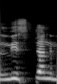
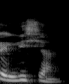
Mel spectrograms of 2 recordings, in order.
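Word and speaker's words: listen: प्राय साइलेंट होता है अब इसे बहुत लोग बोलते हैं लिस्टन मी लिस्ट लिसन बहुत लोगों को देखा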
